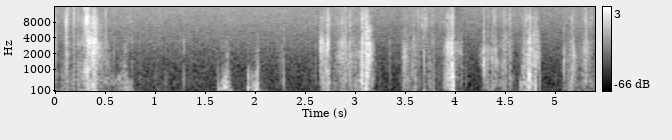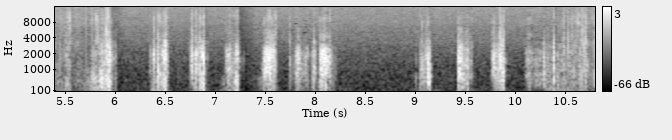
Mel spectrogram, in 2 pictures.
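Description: A thin stainless steel ear pick repeatedly scratches inside the ear canal of a cream silicone dummy-ear microphone. The result is a series of close, dry scratching and crunching strokes in uneven bursts, separated by short quiet gaps.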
